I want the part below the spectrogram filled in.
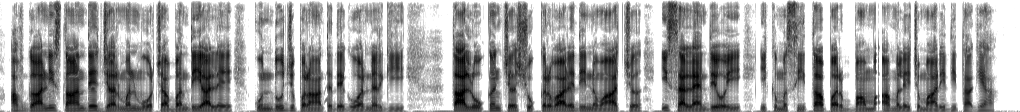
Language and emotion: Dogri, neutral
